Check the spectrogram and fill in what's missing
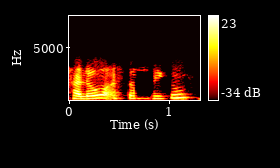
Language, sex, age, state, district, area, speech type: Kashmiri, female, 30-45, Jammu and Kashmir, Budgam, rural, conversation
